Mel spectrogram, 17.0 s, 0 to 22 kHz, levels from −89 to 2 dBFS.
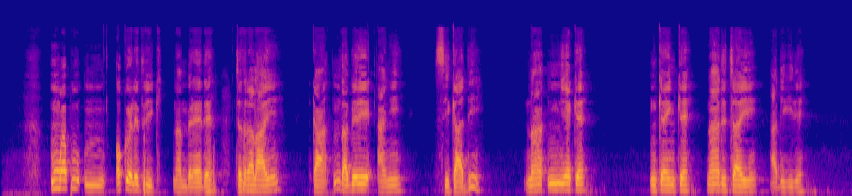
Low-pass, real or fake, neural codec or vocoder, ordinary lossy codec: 19.8 kHz; fake; vocoder, 44.1 kHz, 128 mel bands, Pupu-Vocoder; AAC, 32 kbps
